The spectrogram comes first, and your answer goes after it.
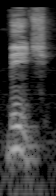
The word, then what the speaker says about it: bet: do sinal massorético aqui para indicar que a pronúncia não será com a pronúncia com o som de letra V, mas com o som de letra B. Então, é bet.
